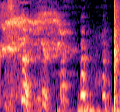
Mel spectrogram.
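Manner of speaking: a sudden high, airless burst of laughter; high breathy laugh. Real, not acted. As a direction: laugh up high at your own story. Laughing at his own retold story.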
